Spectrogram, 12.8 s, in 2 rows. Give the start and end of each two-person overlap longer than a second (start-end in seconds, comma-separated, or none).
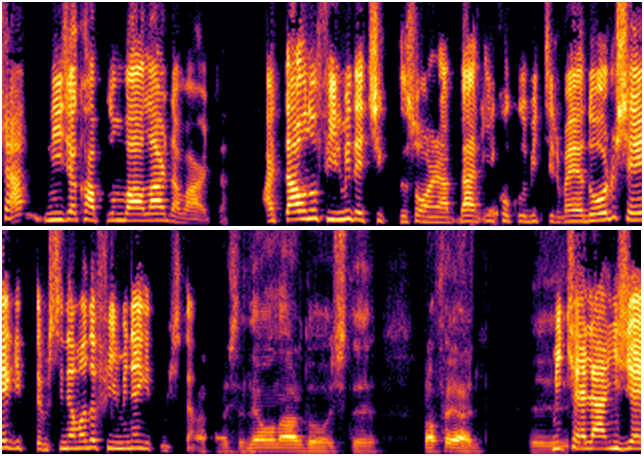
none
